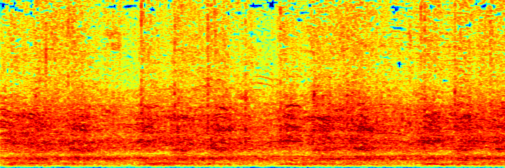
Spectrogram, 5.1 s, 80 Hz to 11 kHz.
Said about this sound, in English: the reaction in the Quicken Loans Arena here in Cleveland last night was an odd mixture of applause, boos, and 14 chants of endorse Trump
